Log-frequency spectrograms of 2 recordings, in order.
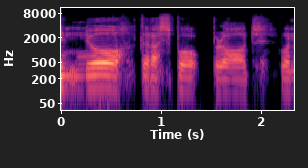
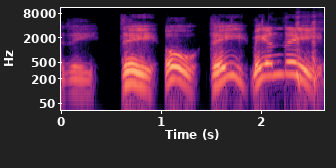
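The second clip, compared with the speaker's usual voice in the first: Yorkshire dialect, rising higher and louder; Yorkshire accent; 5 semitones higher, 7 dB louder, slower than usual. Shown as a demonstration. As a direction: show off broad Yorkshire thee. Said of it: "We say".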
